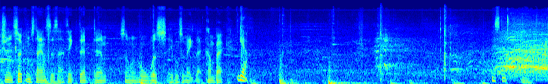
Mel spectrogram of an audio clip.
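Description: Rackets smack a shuttlecock back and forth in a rally.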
